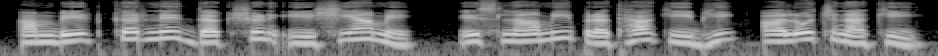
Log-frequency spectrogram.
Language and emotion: Hindi, neutral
